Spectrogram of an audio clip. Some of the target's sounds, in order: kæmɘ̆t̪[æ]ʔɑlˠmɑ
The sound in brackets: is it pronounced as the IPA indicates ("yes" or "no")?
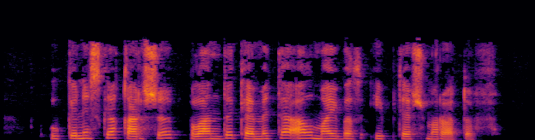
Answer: yes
